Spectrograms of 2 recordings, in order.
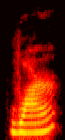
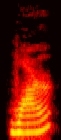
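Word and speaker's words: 玩儿: Wár. Wár. Từ này đọc là ván và uốn lưỡi ở cuối.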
